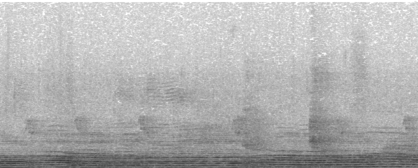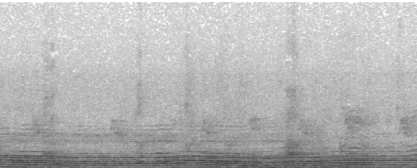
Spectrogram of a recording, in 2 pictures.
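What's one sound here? A group of male voices sings a slow, sustained chant in a large echoing hall.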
